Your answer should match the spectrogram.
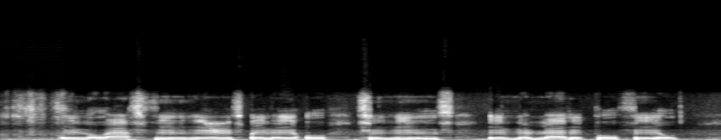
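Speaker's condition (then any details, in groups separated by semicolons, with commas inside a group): Treacher Collins syndrome, severe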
